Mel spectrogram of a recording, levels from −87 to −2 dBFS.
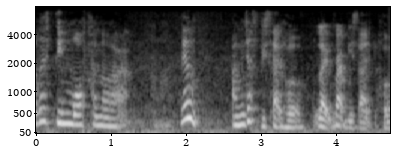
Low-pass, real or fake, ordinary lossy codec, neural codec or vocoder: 7.2 kHz; fake; none; codec, 16 kHz, 4 kbps, FunCodec, trained on Chinese and English, 50 frames a second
